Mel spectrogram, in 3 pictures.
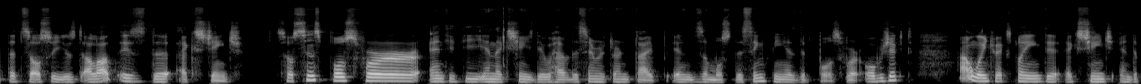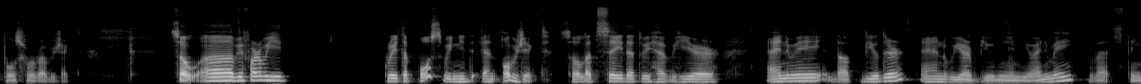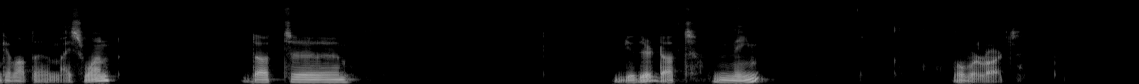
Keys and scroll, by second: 20.0 Return, 30.2 Return.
